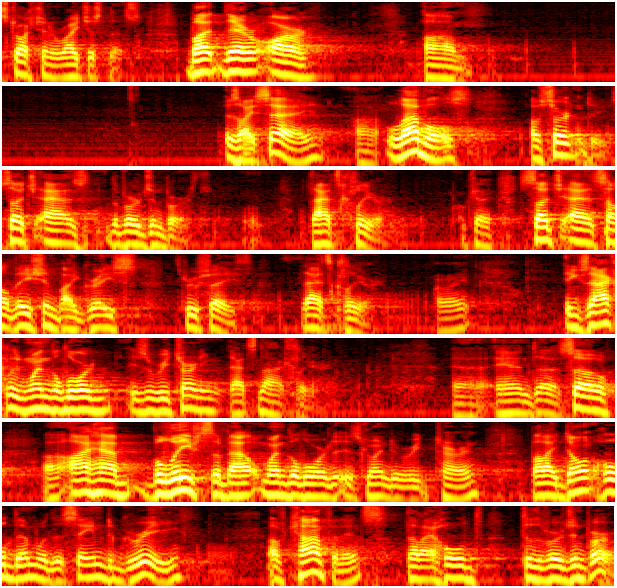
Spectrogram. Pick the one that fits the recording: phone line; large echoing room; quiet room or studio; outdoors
large echoing room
